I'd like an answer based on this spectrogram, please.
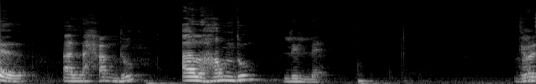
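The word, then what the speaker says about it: الحمد لله: Is it Lillah? Hold your L a little bit at the end. So Alhamdulillah.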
